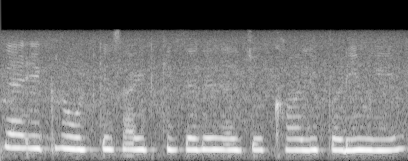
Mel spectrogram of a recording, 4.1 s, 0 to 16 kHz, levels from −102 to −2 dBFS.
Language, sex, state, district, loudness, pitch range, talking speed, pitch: Hindi, female, Madhya Pradesh, Katni, -11 LUFS, 260-275 Hz, 190 wpm, 265 Hz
